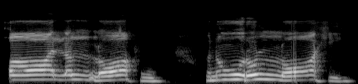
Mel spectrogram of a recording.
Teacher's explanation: اگر فتح یا دمہ ہو، لام مشدد سے پچھلا جو متحرک لیٹر ہے وہ فتح یا دمہ ہے، تو اس لام کو ہم موٹا پڑھتے ہیں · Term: لام الجلالہ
